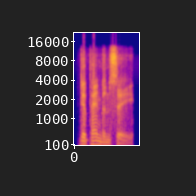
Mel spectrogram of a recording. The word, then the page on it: dependency: British English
